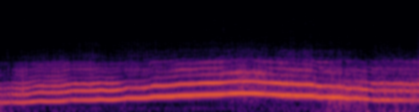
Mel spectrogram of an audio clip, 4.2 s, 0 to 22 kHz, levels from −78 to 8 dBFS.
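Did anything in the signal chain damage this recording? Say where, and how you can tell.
Yes. From 2.38 s to the end of the clip, the music loses clarity and turns coarse and watery, with the top end dulled, and it never recovers before the audio stops. That is a call bitrate drop at the network and codec stage. The call's bandwidth estimate fell, so the Opus encoder was cut from 32 kbps to 17 kbps and held at that floor for about 1.55 s. With roughly half the bits, it quantises the music more coarsely and trims the high frequencies.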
